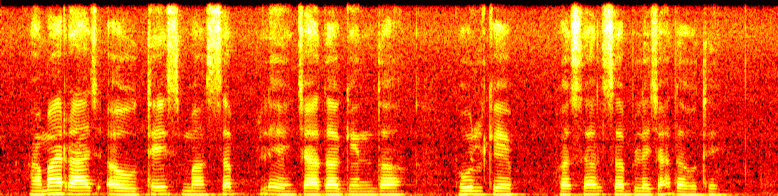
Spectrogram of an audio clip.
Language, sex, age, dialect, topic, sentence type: Chhattisgarhi, male, 56-60, Central, agriculture, statement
